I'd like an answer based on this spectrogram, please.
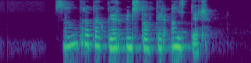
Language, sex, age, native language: Icelandic, female, 40-49, Icelandic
